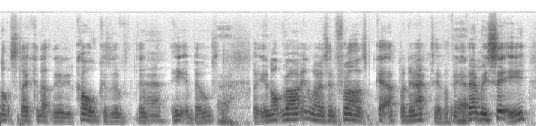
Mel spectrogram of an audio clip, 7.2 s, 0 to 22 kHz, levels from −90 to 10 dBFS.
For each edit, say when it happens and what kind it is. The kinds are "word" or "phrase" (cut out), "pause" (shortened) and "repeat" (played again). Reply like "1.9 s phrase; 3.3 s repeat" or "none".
3.3 s pause; 4.9 s word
